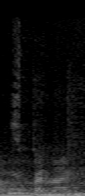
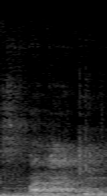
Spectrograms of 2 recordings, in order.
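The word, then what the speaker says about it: σπανάκι: In Greek, honestly, I don't know how to pronounce that. Spanati. Spanaki.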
